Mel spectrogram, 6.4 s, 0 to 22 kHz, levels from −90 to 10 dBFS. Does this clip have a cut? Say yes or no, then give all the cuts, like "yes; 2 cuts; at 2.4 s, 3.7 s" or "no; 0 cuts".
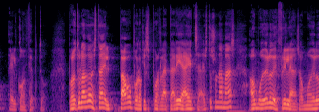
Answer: yes; 1 cut; at 2.8 s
